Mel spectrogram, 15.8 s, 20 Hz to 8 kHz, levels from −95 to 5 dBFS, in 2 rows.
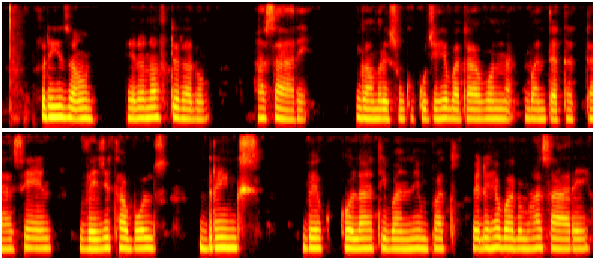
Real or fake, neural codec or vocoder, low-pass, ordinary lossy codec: fake; codec, 24 kHz, 3.1 kbps, DualCodec; 7.2 kHz; AAC, 48 kbps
